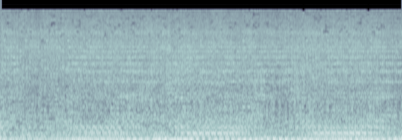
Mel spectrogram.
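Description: A loud, harsh, engine-like droning noise with a strong low hum and a rapid, even flutter, held steady throughout.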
